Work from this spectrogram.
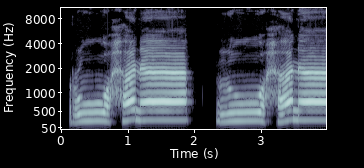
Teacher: रा को पूर्ण पढ़ेंगे और 1 सेकंड तक लंबा करेंगे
